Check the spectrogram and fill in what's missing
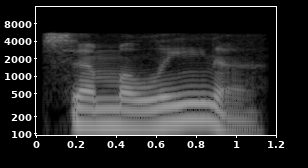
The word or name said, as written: semolina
